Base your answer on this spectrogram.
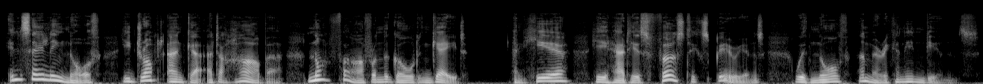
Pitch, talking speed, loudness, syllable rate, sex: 115 Hz, 160 wpm, -20 LUFS, 4.7 syllables/s, male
